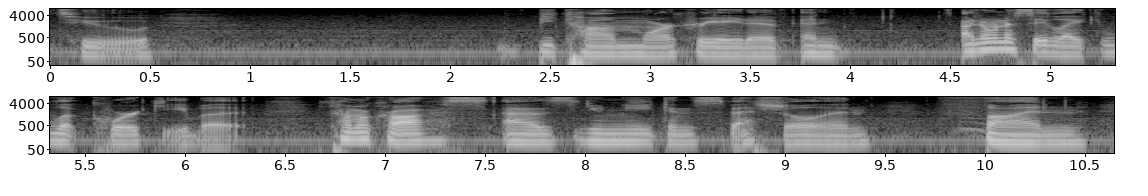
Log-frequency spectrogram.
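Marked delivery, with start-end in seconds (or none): none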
